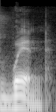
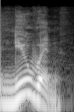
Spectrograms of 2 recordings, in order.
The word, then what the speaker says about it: Nguyen: Nguyen pronunciation is win. Really? There's no new? I remember people used to say new win. It's just win.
